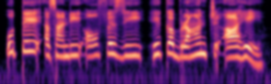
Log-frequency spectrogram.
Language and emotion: Sindhi, neutral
